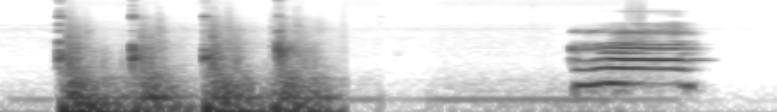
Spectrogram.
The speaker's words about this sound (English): He knocked on the door. And the door knocked back.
